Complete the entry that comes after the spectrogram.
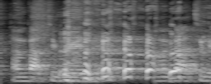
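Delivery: giggling through the words; laughing. Real, not acted. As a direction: laugh while confessing it. Admits the urge to tease him.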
